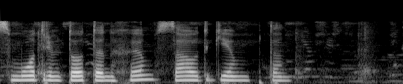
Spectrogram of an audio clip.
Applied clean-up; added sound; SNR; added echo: none; none; none; none.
